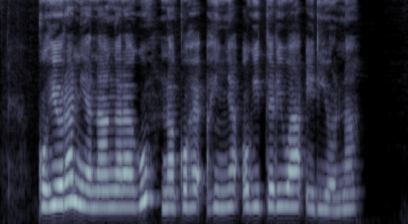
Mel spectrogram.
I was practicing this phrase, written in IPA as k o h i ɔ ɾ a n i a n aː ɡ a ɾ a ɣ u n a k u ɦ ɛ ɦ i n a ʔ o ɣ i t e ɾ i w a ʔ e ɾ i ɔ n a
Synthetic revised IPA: k o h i o ɾ a n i a n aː ŋ a ɾ a ɣ u n a k o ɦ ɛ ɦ i ɲ a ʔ o ɣ i t e ɾ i w a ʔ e ɾ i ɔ n a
